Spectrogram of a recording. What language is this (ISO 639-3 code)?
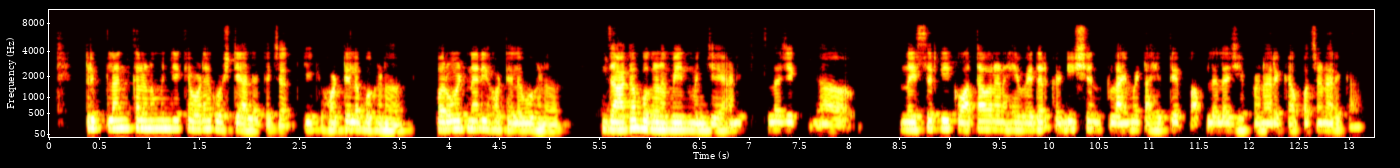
mar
